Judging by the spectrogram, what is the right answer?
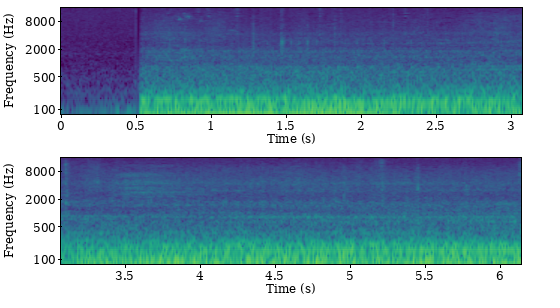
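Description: A car engine starts abruptly and then runs steadily as the car drives along small, bumpy Suffolk roads, a loud, continuous low rumble with road noise and no talking.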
